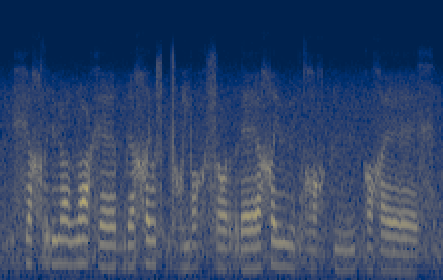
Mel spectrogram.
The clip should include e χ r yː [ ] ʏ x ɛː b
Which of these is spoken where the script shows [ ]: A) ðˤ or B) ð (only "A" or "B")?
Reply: A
